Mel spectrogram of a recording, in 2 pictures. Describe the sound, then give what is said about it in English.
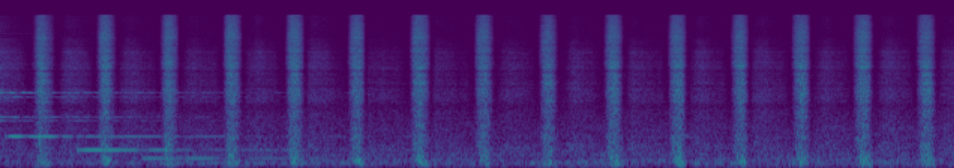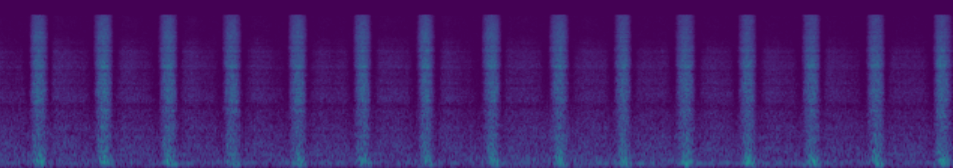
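Kapalabhati breathing, rapid forceful exhalations through the nose during a yoga session: a long series of short, sharp puffs at a steady, even pace, each one distinct and clearly separated. “And let's do the Kapalabhati breath again.”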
